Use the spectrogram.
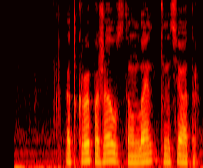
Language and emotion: Russian, neutral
